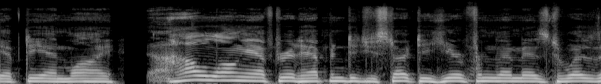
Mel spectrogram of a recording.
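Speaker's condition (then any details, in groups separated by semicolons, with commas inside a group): Parkinson's disease; deep brain stimulators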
